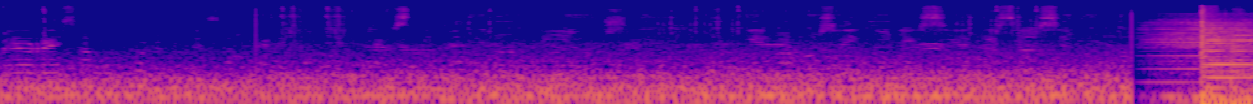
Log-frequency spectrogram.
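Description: Steady low drone of an airliner's cabin noise, with voices talking faintly over it; it cuts off suddenly just before the end.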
